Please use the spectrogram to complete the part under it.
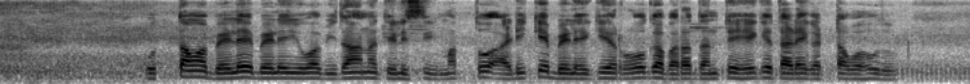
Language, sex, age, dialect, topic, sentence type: Kannada, male, 18-24, Coastal/Dakshin, agriculture, question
